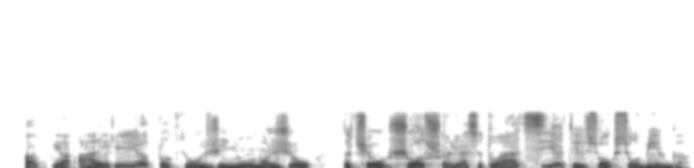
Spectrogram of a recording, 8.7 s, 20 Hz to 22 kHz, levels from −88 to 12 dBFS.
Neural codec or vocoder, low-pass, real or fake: none; 7.2 kHz; real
